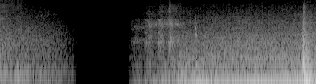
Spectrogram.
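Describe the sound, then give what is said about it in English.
A ute engine drives up a hill. A short silence gives way to a low motor rumble that builds and then holds as a steady, loud drone. “We hop back in the ute and make the five minute drive up the hill”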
